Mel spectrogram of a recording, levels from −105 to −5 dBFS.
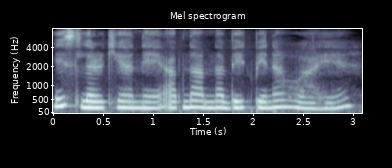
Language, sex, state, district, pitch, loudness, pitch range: Hindi, female, Arunachal Pradesh, Lower Dibang Valley, 220 Hz, -15 LUFS, 215-230 Hz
